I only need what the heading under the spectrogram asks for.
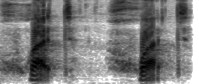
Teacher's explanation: they will pronounce an H at the beginning of the word what or where or why · there are certain regions of the country and really certain demographics in the country that will say the H first you know we have that sort of a silent h there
